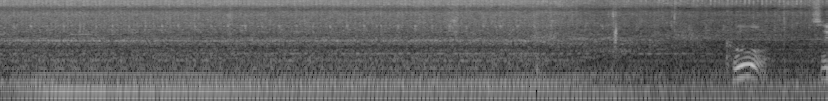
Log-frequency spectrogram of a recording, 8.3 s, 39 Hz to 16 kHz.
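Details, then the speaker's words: Car after ripped last O2 sensor wiring (run-over cat) left exhaust leaking; hole plugged with an unconnected junkyard O2 sensor: steady, even idle with smooth low hum, no raspy hiss or puffing; exhaust sealed, normal idle. "now there's no more leak sounds it sounds super clean doesn't sound all raspy anymore because I plugged it up with that old o2 sensor from the junkyard"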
